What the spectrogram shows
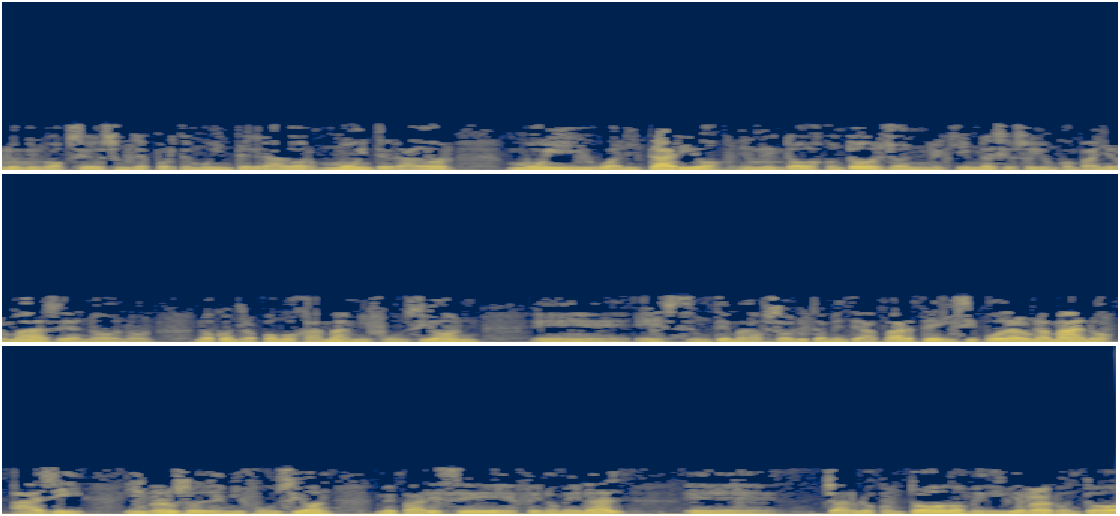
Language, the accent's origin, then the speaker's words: Spanish; Córdoba, Argentina; Soy cordobés, mi esposa es catamarqueña.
